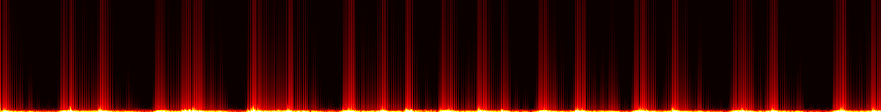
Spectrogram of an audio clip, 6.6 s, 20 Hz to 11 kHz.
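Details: Heartbeat of a medically fit adult recorded with more than six precision contact microphones; steady regular low lub-dub at resting pace, occasional doubled click from a 6 ms microphone delay, not heart disease; normal heart sounds.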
